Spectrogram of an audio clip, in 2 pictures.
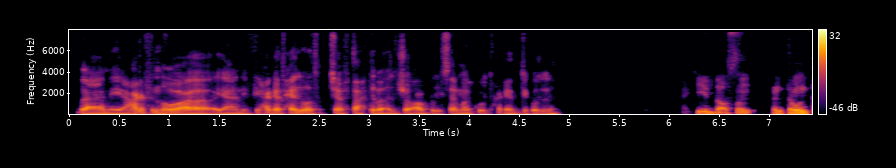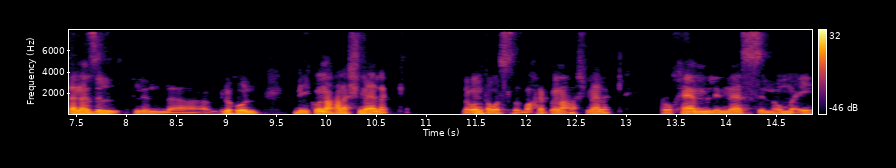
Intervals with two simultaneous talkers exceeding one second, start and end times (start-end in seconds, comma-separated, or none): none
